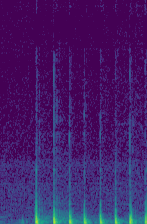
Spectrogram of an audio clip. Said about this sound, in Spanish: aplausos.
